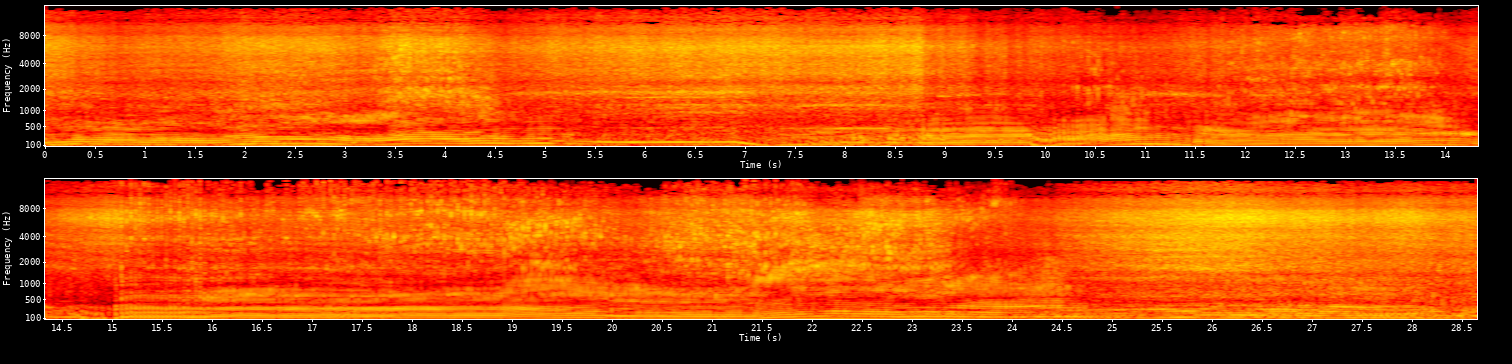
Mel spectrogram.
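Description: ATV engines revving hard while the quads churn through a deep mud hole, the engine pitch repeatedly rising and falling as the riders work the throttle.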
